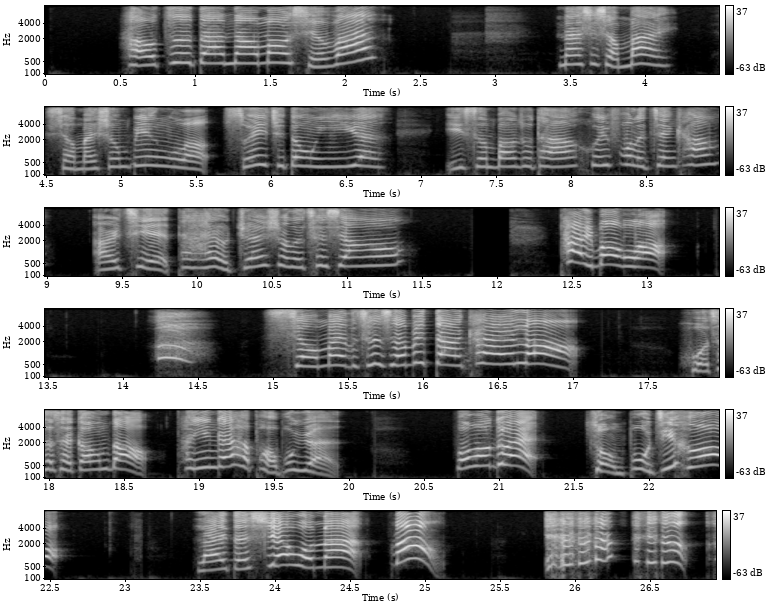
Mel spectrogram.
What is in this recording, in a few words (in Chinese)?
男女童台湾腔; 汪汪队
